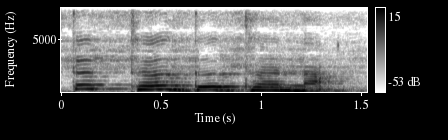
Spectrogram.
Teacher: ನಾಲಿಗೆ ತುದಿ ಇದೆಯಲ್ಲ ಅದು ಮೇಲ್ಗಡೆ ಹಲ್ಲಿನ ಹಿಂಬದಿಗೆ ಉಳಿಯುತ್ತೆ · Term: ದಂತ್ಯಾಕ್ಷರಗಳು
